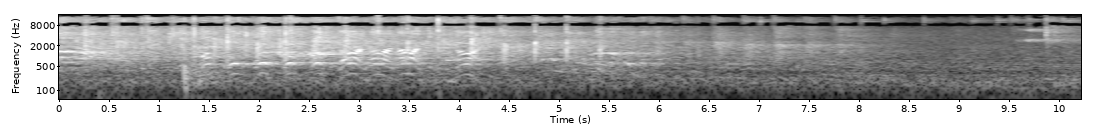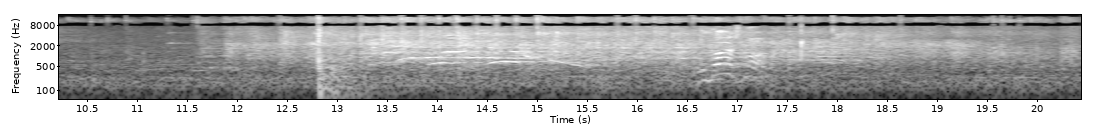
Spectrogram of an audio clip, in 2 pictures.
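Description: A table tennis ball clicks back and forth on paddles and a table in a large echoing hall.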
